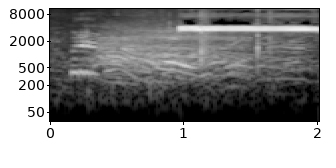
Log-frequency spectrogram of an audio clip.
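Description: A referee's whistle blown in one steady, high-pitched blast starting about halfway through, over shouting voices from the sideline.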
